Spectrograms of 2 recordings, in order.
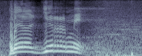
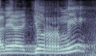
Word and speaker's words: lil jirmi: Kadzatihi ta'ala wa tahayyuzi lil jirmi. Kalau kita bacanya lil jurmi, dosa. Jurmun artinya dosa, makanya jangan salah baca. Kalau lil jirmi, jirim.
